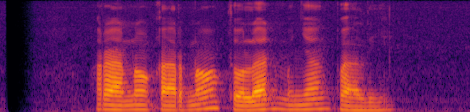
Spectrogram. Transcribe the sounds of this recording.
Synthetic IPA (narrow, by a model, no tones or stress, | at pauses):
ɾanɔkarnɔd̪̥o̤lanməɲaŋb̥a̤li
